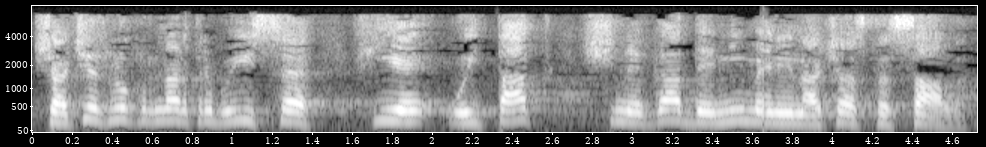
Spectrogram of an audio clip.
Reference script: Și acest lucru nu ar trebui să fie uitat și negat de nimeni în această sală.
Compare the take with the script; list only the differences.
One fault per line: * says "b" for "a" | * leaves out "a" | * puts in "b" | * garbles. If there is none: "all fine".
all fine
